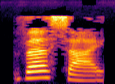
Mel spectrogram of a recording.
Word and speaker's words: Versailles: think it spin out I don't want to pronounce it incorrectly Versailles okay Versailles end of the day day Traders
